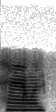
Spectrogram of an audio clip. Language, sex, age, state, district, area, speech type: Bengali, female, 45-60, West Bengal, Dakshin Dinajpur, urban, conversation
